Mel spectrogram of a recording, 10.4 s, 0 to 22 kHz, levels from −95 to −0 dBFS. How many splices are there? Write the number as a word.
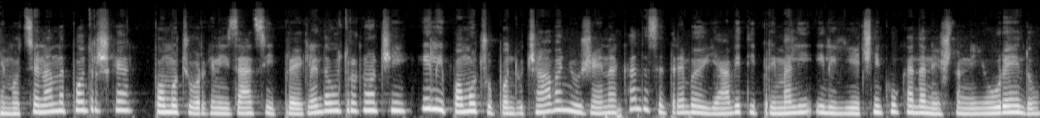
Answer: zero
